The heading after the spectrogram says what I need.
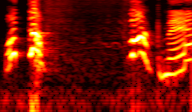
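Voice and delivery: high, loud, slow what the fuck; stretched outraged shout; outraged yell. Real, not acted. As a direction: drag it out in disbelief. Streamer yelling at game character.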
